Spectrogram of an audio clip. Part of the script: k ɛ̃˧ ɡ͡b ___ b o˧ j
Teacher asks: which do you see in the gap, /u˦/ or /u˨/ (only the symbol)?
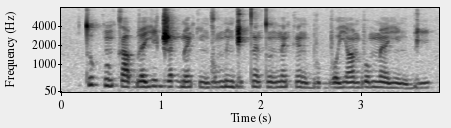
u˨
